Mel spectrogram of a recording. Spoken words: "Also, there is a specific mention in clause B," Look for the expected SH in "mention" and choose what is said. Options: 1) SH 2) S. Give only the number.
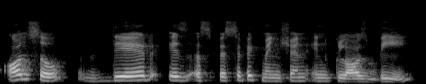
1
